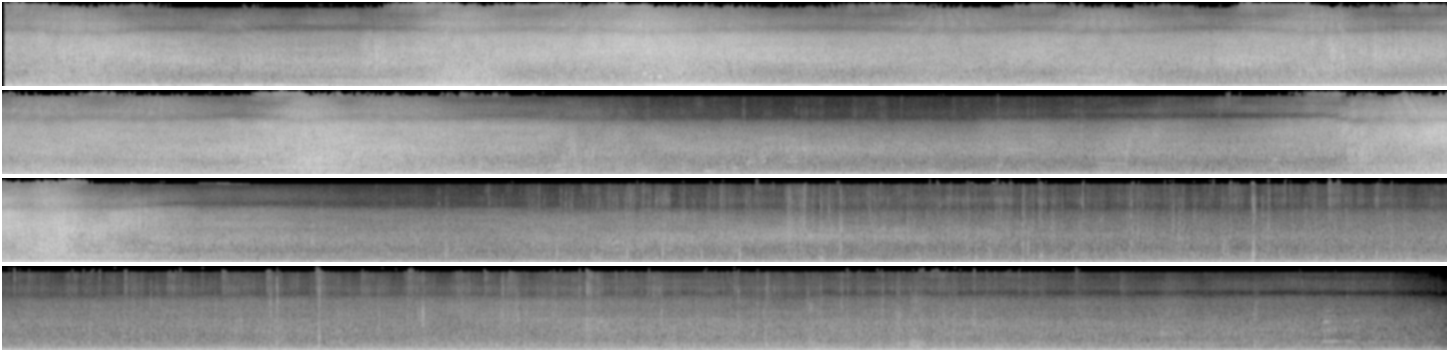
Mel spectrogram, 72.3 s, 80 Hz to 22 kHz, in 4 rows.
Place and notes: traffic sound in the winter on a wet street near a traffic light
soundmap d - social ambiences and topographic field recordings
Frankfurt, Germany, 18 June 2010, ~19:00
